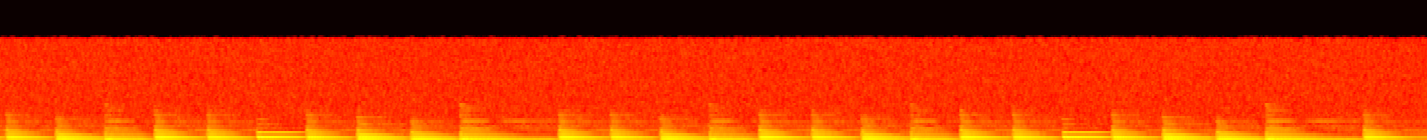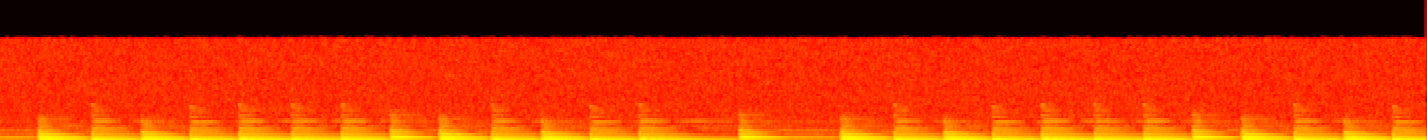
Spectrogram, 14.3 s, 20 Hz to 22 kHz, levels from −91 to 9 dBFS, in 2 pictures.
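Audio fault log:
throughout, low bit depth with dither: A steady, even hiss sits under the sound for the whole clip, only roughly 10 dB below the signal, with no gritty distortion. The sample values are rounded to very few levels, which fits a 5-bit word length, and dither randomises the rounding error into plain white noise. A spectrogram shows a flat noise floor filling every frequency band at all times, and the waveform looks thickly fuzzed even in the quietest passages.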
